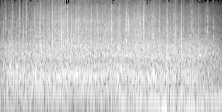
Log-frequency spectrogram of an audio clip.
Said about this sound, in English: Wild flapping erupts from a city park. A flock of multicolored birds lifts off together, circles, and settles again. As it lands, the mixture of bluish-gray, white, and cream separates into individual pigeons bobbing their heads and pecking.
